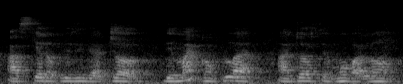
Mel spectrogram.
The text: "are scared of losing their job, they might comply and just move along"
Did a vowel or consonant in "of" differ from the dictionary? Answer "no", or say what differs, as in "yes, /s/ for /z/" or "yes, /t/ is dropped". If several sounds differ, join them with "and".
yes, /p/ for /v/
